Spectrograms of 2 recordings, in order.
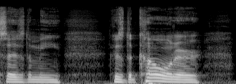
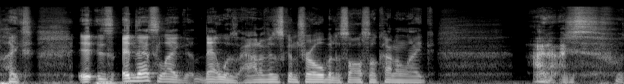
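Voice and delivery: usual speaking voice

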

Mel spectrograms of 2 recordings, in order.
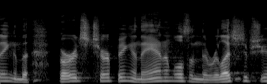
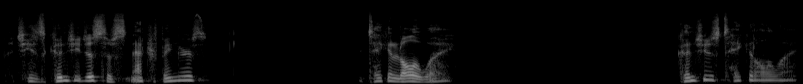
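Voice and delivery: much softer, a hushed plea; soft lament; 11 dB quieter than usual. Retold or imitated. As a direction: plead quietly, almost to yourself. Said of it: "And it makes us say".

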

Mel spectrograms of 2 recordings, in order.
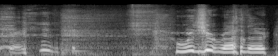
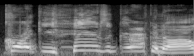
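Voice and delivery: hammed-up Australian "crikey", pitched up; Steve Irwin Australian accent; 7 semitones higher than usual. Joking as Steve Irwin spotting a crocodile, mock Australian accent. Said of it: "Call me Steve Irwin".

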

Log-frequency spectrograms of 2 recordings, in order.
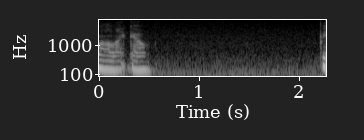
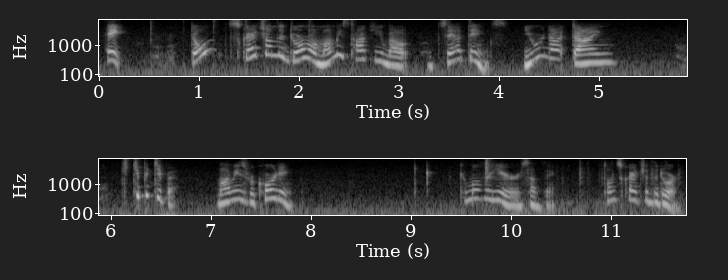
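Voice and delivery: higher pet voice, scolding the cat gently; talking to the cat; 8 semitones higher, 4 dB quieter than usual. Real, not acted. Mommy tells her cat to stop scratching the door, higher pet-talk voice. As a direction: talk up to the cat like a fussing owner.

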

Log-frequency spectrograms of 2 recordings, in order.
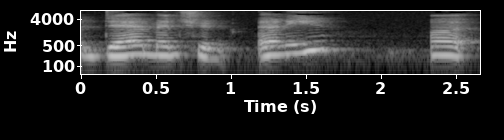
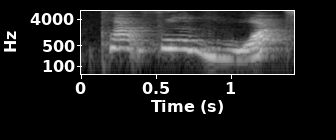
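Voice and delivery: incredulous; 7 semitones higher, slower than usual. A narrator's reading. Aunt and uncle stare.

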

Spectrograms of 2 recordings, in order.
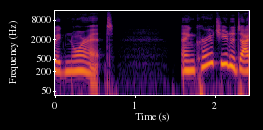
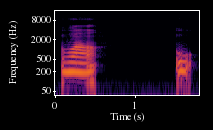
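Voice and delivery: normal talking voice

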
